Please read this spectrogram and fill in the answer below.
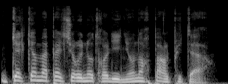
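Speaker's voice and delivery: voix de Jay plus aiguë, enjouée; Jay au téléphone. A narrator's reading. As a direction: interlocutrice jouée un ton plus haut, légèrement animée. Jay raccroche vite. (Jay, inspectrice, répond à McCaleb au téléphone, voix plus haute)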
